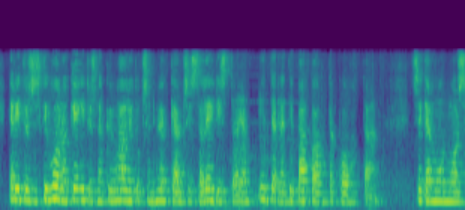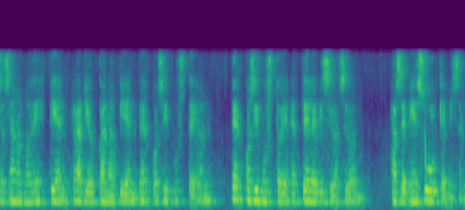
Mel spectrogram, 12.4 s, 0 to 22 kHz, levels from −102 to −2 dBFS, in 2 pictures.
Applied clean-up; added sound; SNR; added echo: neural separator model SepFormer DNS4.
